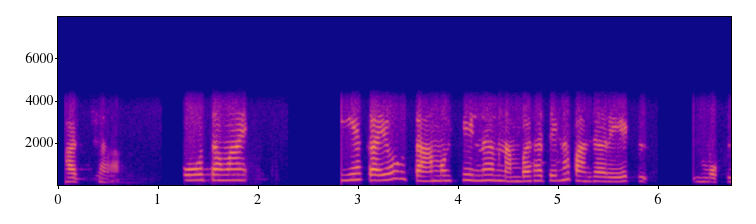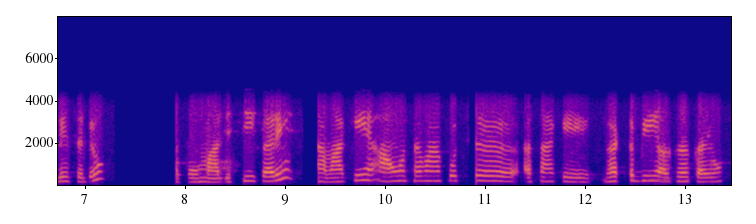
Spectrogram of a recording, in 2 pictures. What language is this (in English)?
Sindhi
